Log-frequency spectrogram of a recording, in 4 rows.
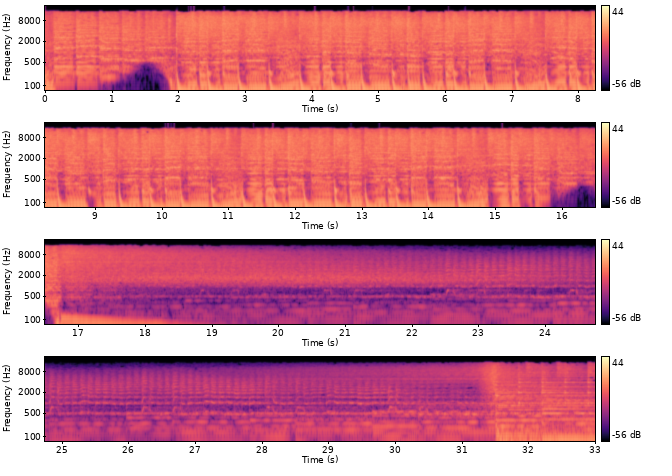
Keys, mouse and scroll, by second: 4.5 shift+click, 16.4-33.0 middle drag.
